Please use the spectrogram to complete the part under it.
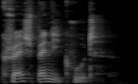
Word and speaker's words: Crash Bandicoot: Bei mir ist es ähm, den Namen, den ich bisher immer noch nicht richtig aussprechen kann: Crash Bandicoot.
